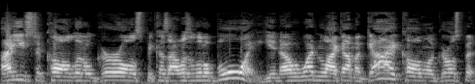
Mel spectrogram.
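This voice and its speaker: Noticeable background noise sits behind a man with a Southern US accent. His pitch is high with ordinary variation, and his pace is fairly quick. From US South (Georgia). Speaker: country singer. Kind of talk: interview. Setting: studio.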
